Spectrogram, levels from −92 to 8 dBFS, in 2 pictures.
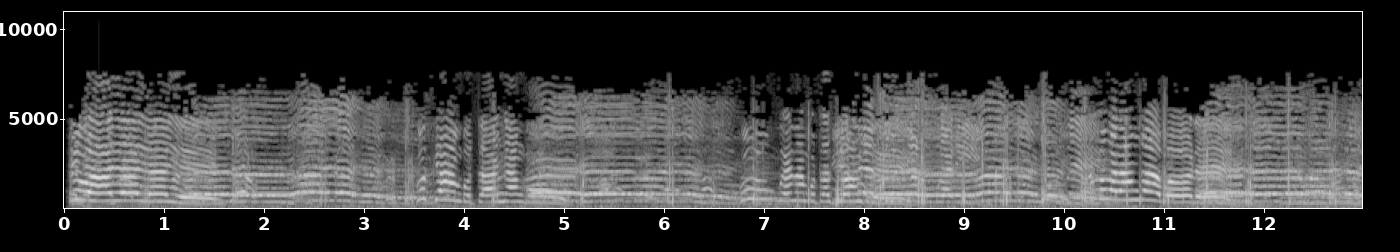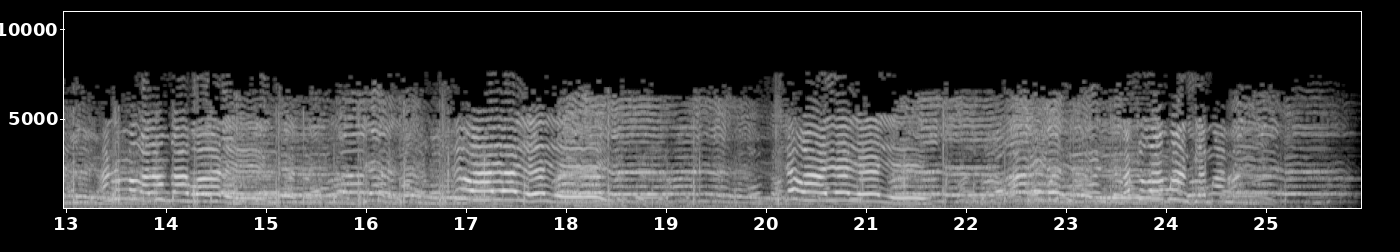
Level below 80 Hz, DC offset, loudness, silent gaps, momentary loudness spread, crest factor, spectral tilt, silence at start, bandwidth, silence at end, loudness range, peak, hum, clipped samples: -46 dBFS; under 0.1%; -15 LUFS; none; 12 LU; 16 dB; -2 dB/octave; 0.05 s; 8 kHz; 0.15 s; 4 LU; 0 dBFS; none; under 0.1%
